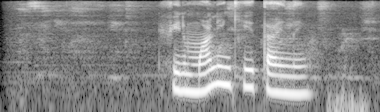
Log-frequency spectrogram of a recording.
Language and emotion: Russian, neutral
